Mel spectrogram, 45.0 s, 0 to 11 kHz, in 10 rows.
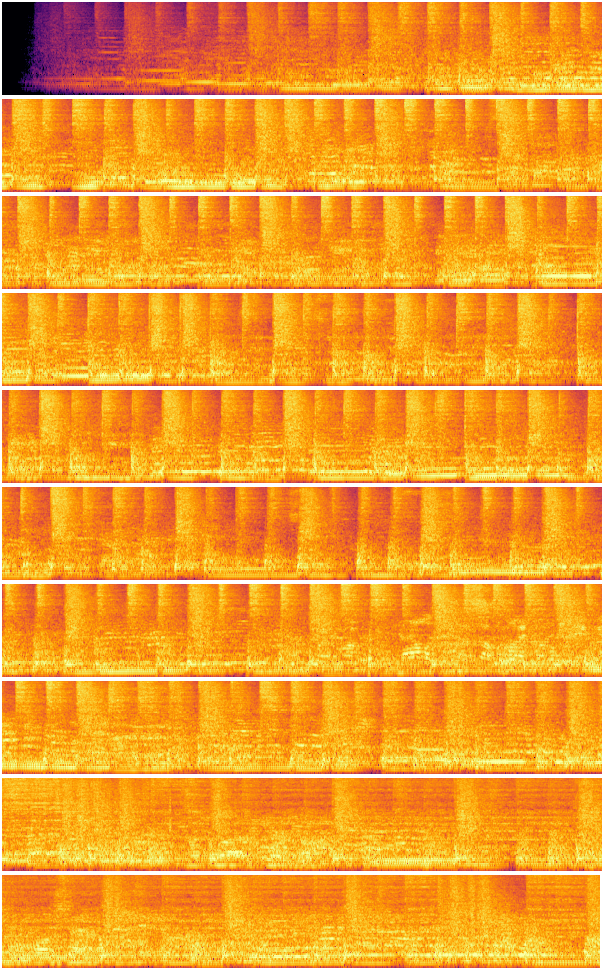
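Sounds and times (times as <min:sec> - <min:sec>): live band playing: 0:00.3 - 0:44.9
drum kit beat: 0:00.4 - 0:44.9.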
